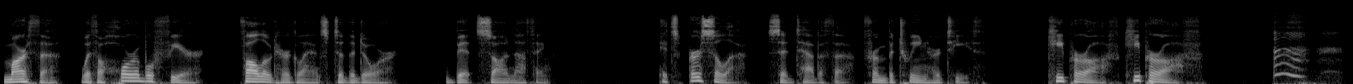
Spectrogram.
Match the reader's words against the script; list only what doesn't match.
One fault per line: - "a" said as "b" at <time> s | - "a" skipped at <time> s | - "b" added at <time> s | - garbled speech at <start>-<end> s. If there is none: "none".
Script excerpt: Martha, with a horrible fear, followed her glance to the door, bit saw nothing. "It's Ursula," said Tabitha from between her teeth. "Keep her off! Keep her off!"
none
